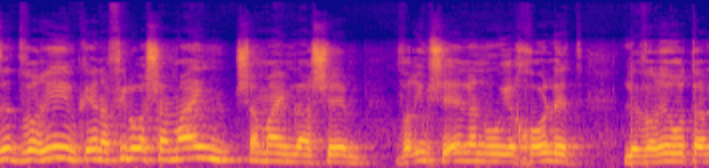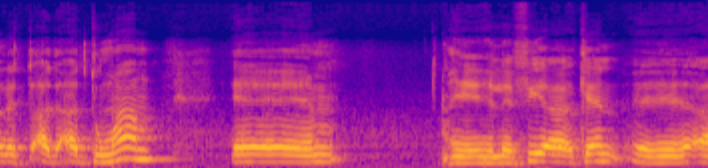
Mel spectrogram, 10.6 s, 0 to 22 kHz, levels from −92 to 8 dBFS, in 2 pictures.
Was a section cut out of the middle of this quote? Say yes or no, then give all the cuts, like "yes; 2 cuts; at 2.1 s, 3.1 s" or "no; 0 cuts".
no; 0 cuts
